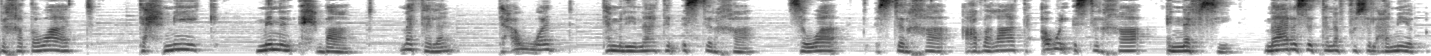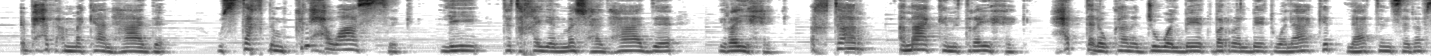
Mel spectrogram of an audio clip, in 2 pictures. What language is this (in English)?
Arabic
